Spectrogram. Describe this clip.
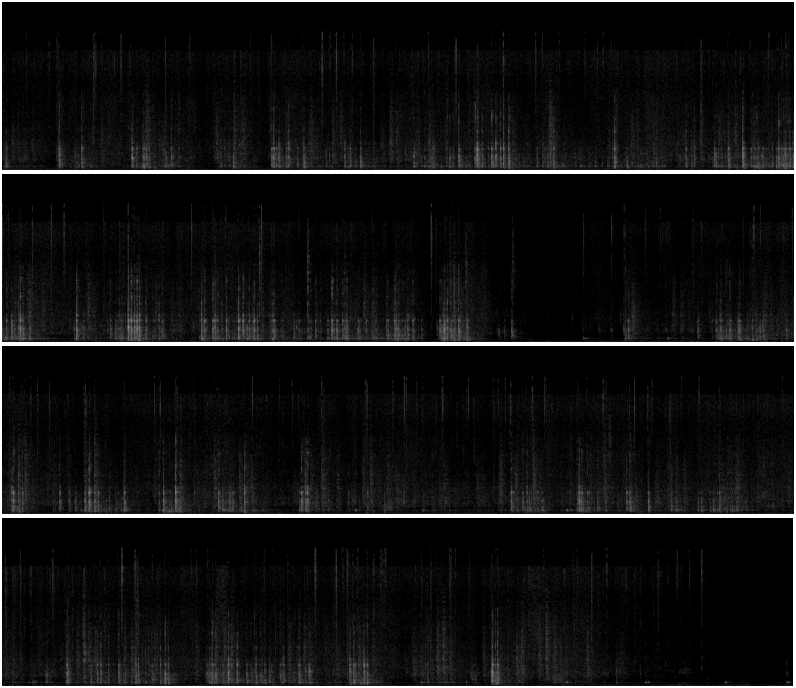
Shopping cart - wheels, medium speed
Shopping cart wheels at medium speed
casters, cart, push, wheels, roll, Shopping, grocery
